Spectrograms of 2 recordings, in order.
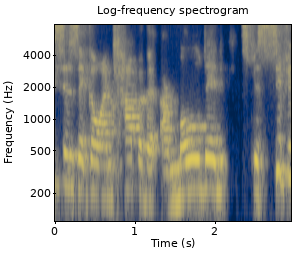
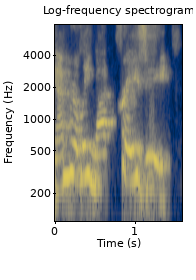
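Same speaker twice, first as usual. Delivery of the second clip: mock weepy, tearful sobbing voice; 4 semitones higher than usual. Speaker re-enacts begging a man in his living room, imitating herself crying. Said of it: "Inside his living room crying".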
